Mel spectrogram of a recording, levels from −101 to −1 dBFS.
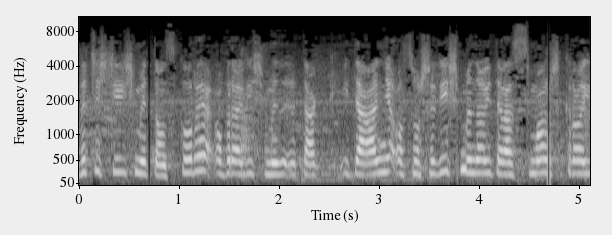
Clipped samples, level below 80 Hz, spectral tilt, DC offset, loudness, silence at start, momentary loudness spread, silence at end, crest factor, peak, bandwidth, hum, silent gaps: under 0.1%; -66 dBFS; -5 dB/octave; under 0.1%; -24 LUFS; 0 s; 6 LU; 0 s; 18 dB; -6 dBFS; 9.2 kHz; none; none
